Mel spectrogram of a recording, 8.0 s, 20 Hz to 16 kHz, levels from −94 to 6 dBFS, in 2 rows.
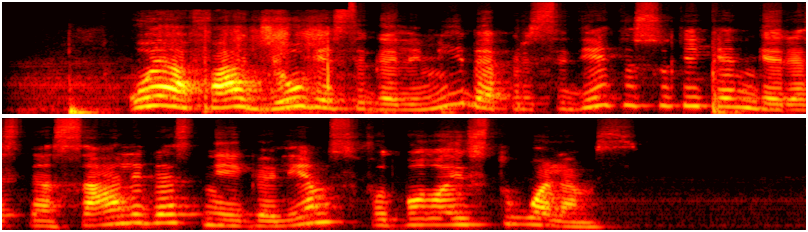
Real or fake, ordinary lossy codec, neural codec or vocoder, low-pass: real; Opus, 24 kbps; none; 14.4 kHz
